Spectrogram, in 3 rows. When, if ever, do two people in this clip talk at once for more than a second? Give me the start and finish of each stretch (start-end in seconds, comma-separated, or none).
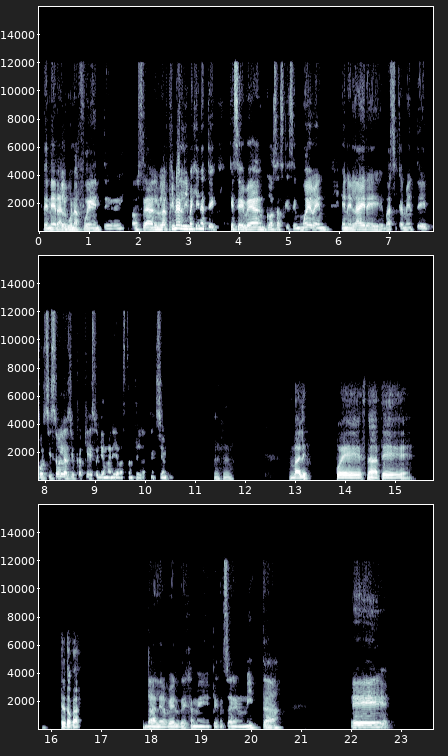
none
